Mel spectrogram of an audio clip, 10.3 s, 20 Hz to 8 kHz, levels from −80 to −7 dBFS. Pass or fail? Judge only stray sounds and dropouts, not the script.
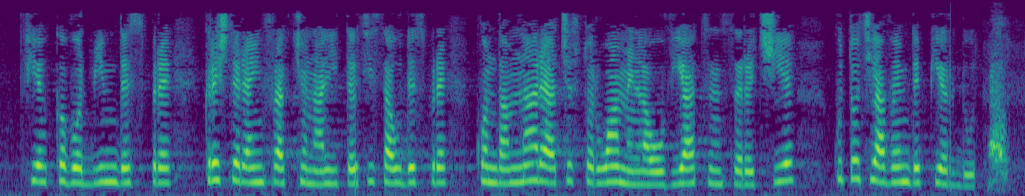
fail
